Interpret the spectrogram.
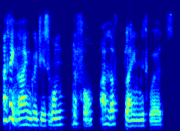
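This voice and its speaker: A woman's voice: sits low, a little fast, vocal fry, darkish tone, breathy edge, dry recording, muffled recording. A woman from England with an English accent, speaking reflectively and articulately as a guest in a casual interview. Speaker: guest, writer and audio dramatist.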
